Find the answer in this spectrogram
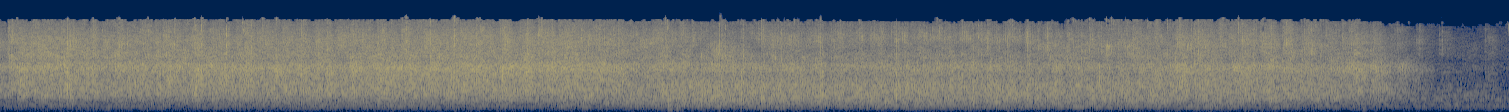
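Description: Sustained applause from a chamber full of members of parliament, a steady clatter of many hands that dies away over the last two seconds or so.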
